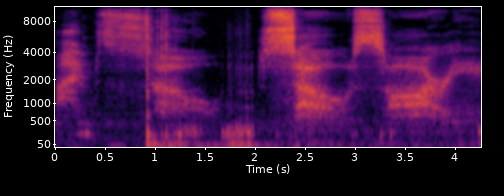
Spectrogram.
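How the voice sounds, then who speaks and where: A whispered, put-on character voice. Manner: faint whisper.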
